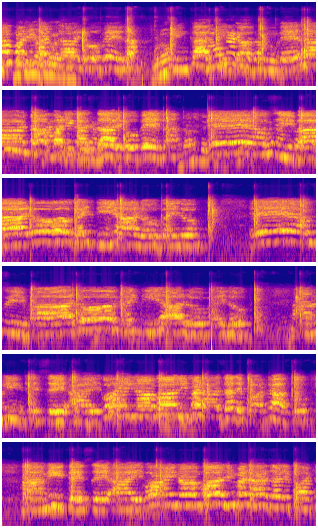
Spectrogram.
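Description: A group of girls singing together in unison and clapping along in rhythm, a Bhailo song sung at the door during Tihar. The singing breaks off briefly about halfway through.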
